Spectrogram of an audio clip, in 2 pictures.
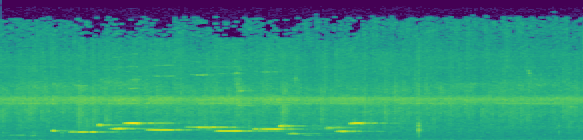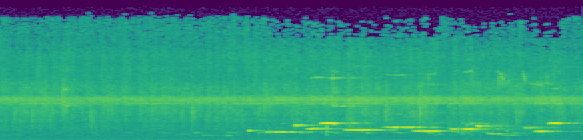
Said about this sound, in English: What is that? A musician wren, one of the most enchanting birds of South America. This music is utterly beyond anything I could ever perform on my own.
